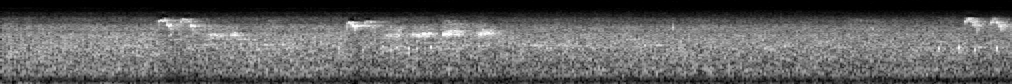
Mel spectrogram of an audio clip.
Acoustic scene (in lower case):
park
